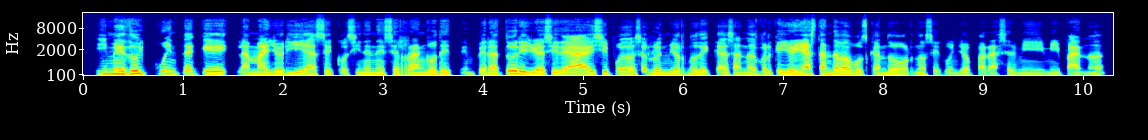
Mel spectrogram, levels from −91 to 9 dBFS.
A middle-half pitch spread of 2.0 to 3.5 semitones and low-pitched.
No: average, 3.9 semitones; low, 130 Hz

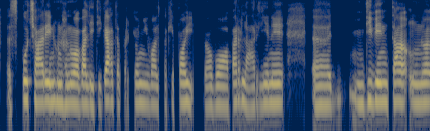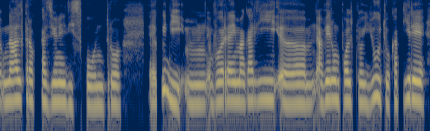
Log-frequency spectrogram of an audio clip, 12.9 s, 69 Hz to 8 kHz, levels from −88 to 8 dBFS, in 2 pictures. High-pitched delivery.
Yes: high, 195 Hz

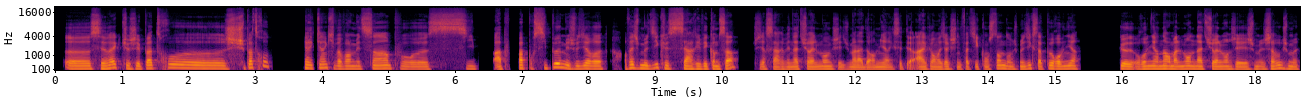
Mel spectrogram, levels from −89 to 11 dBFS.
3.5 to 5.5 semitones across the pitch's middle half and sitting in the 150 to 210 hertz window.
No: average, 4.0 semitones; low, 125 Hz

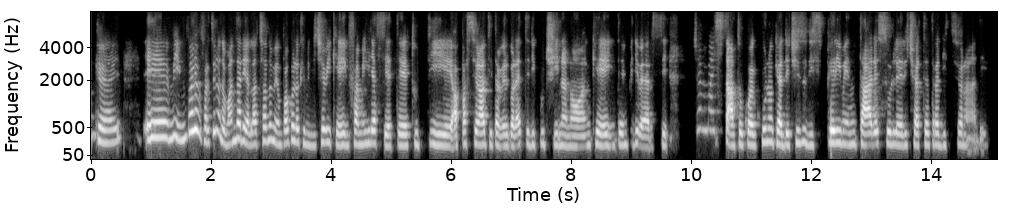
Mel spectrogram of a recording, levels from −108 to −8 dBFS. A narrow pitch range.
No: average, 3.0 semitones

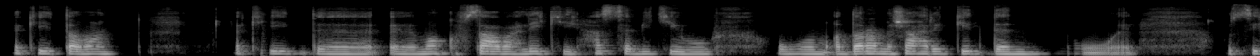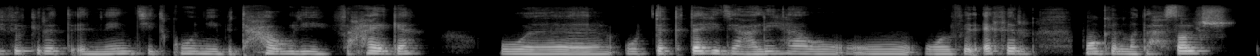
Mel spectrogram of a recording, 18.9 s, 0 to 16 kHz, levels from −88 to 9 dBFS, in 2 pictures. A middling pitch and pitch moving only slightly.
Yes: medium, 165 Hz; narrow, 2.3 semitones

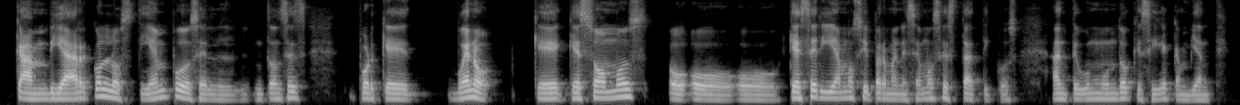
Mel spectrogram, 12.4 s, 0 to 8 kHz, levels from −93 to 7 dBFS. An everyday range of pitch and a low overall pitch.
Yes: average, 3.0 semitones; low, 115 Hz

